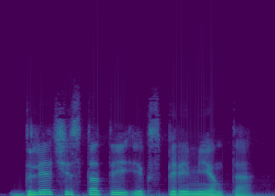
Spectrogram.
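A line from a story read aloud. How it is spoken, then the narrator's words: Plain. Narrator (Russian): ответил Котто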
